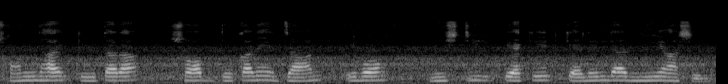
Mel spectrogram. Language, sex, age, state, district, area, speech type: Bengali, female, 45-60, West Bengal, Kolkata, urban, spontaneous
